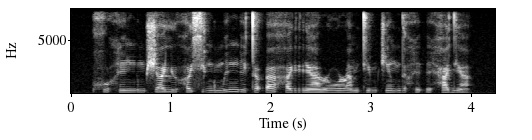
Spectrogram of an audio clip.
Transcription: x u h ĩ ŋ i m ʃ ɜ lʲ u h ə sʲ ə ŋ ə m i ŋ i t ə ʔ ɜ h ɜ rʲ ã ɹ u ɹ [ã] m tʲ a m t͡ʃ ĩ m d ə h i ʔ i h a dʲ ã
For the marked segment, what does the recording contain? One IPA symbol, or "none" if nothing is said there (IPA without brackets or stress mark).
ã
